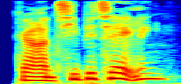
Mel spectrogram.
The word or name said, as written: garantibetaling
